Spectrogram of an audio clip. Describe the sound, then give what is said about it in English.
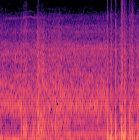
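London's New Year's Eve fireworks bang and crackle over a constant roar of background noise: a couple of separate pops, then a rapid flurry of sharp bursts near the end, fairly loud. “London's New Year's Eve fireworks became another example of people pushing past barriers to get in.”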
